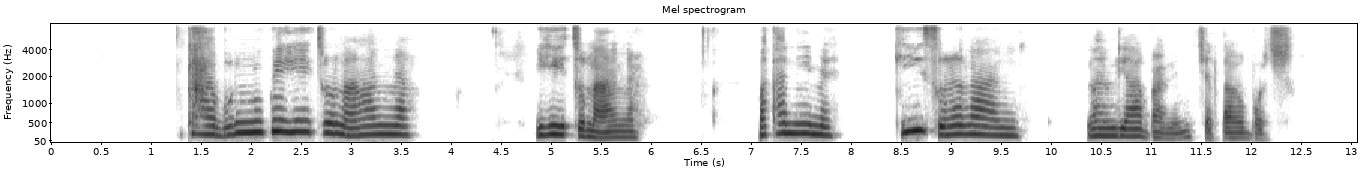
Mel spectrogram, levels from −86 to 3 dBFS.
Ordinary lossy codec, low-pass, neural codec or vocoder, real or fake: none; 7.2 kHz; codec, 44.1 kHz, 2.6 kbps, SNAC; fake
